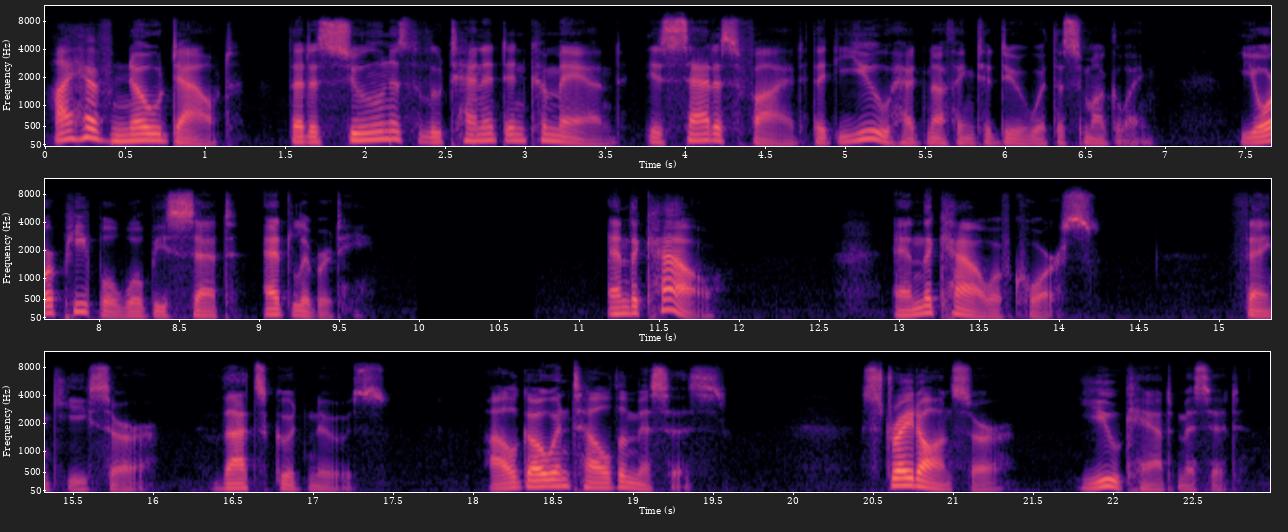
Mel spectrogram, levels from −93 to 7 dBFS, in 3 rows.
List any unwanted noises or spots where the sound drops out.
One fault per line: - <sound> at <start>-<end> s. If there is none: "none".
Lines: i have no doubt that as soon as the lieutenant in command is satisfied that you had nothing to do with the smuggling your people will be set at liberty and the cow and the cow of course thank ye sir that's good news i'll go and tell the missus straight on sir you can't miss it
none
